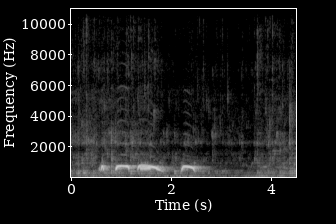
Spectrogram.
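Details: Spotted dove cooing in the Hạp Bổi style: one short note and a hooked coo, a long falling coo, then one rounded closing coo, followed by quiet background noise.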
